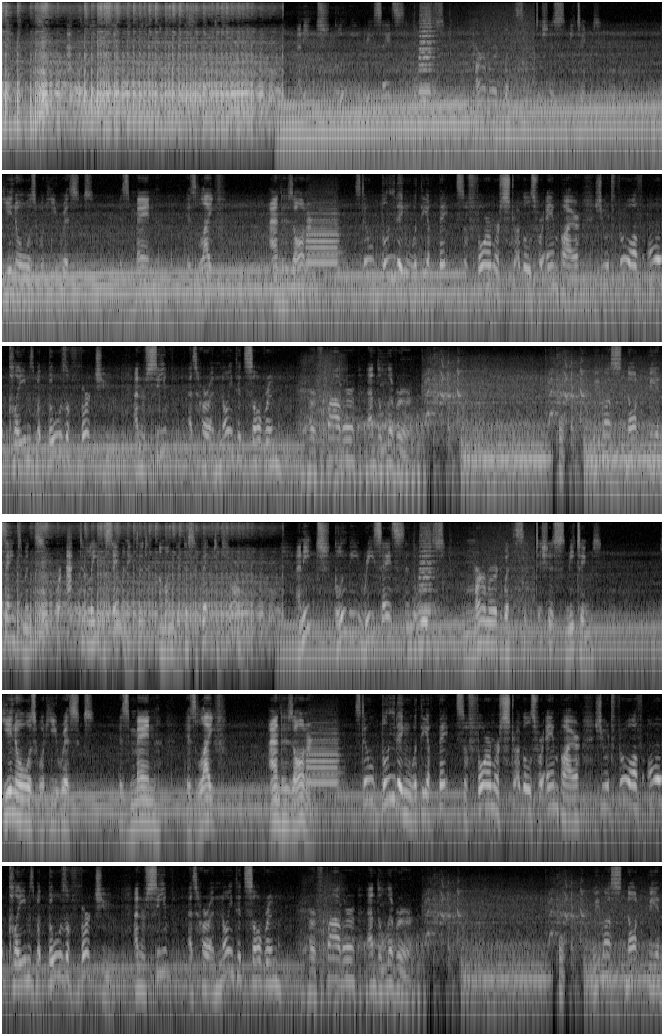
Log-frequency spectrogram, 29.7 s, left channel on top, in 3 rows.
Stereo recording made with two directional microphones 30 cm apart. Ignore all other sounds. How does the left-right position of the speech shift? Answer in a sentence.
You can hear the speech travel towards the left.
